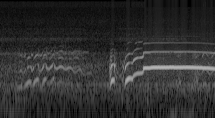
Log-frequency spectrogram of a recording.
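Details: In Yellowstone, a young coyote, thought hungry, gives wavering, quavering howls, then a long steady high howl, calling for its mother; other coyotes answer in the distance.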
